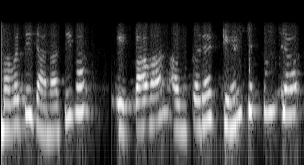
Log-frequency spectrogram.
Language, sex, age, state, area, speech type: Sanskrit, female, 18-30, Rajasthan, urban, conversation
